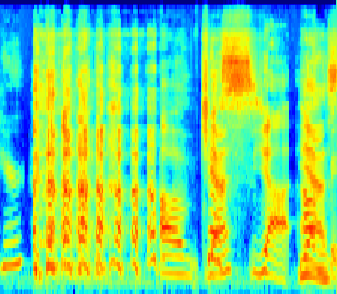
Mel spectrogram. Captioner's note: group laughs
